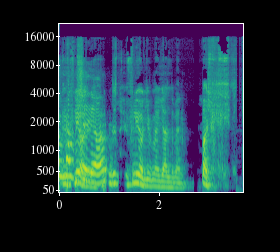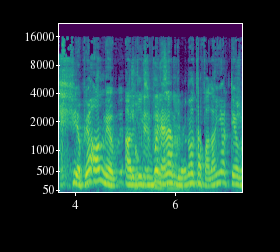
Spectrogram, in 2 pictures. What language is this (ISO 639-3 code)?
tur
